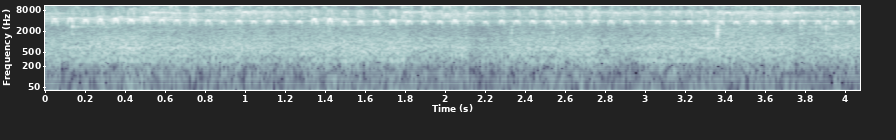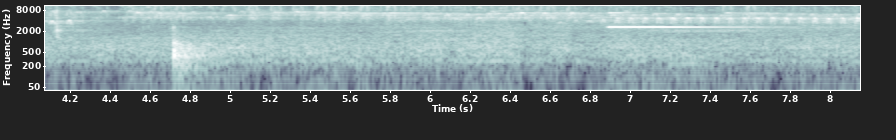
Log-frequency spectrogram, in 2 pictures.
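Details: Baby sun conure chicks being hand-fed give a fast, steady, buzzy pulsing, several pulses a second, with a brief thump midway and a short thin whistle near the end.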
